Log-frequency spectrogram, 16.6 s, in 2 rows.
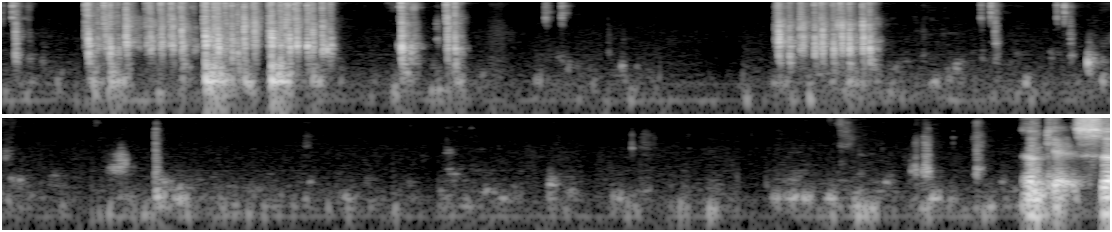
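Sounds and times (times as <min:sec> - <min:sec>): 
typing an address on a computer keyboard into a property form: 0:00.0 - 0:03.5, 0:04.1 - 0:04.3, 0:05.8 - 0:06.6, 0:07.3 - 0:08.2.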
